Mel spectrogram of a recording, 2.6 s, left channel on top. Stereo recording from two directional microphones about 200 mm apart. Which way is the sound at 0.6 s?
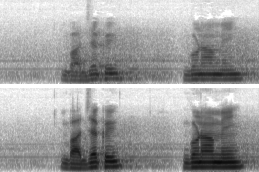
60° right (ahead or behind).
